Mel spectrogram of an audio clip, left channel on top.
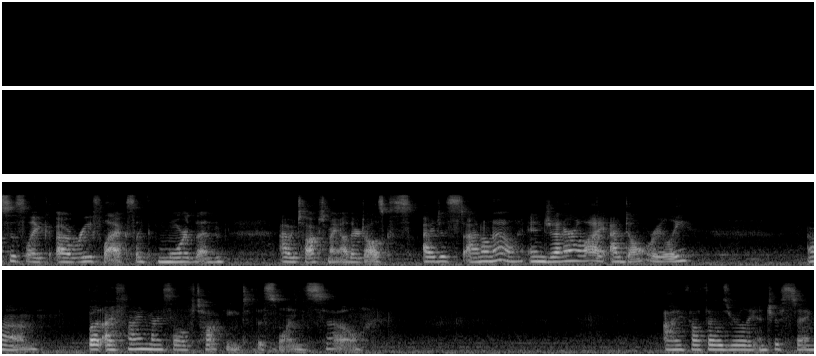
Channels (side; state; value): left; silent; 53 dB below the other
